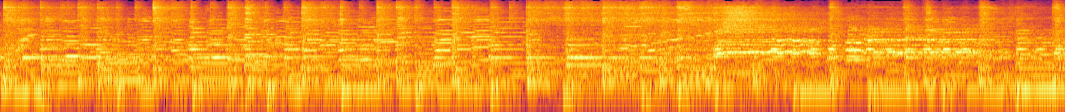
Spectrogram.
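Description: Live band playing an instrumental break: clarinet over bayan, acoustic guitar, bass guitar and drums.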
